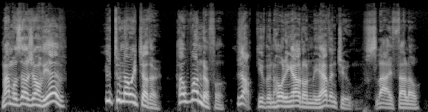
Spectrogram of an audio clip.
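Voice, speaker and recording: A jovial, tipsy gentleman of old France, acted out by a male audiobook reader. The voice leaps high and blurts along with effusive, exuberant warmth. The sound is close and dry. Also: very animated, fairly quick, no echo. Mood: excited, teasing. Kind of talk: audiobook character dialogue.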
